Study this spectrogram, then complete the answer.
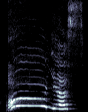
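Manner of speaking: very high, loud squeal; excited. Acted. Answering the children that the tarsier is awake, thrilled. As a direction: squeal it with delight.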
